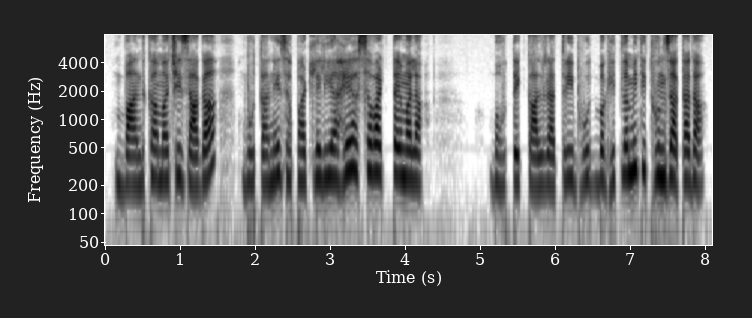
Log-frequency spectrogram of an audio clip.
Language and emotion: Marathi, fearful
